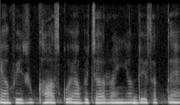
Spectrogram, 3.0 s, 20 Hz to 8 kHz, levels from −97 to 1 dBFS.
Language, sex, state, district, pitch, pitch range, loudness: Hindi, female, Bihar, Muzaffarpur, 230 Hz, 225-235 Hz, -26 LUFS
